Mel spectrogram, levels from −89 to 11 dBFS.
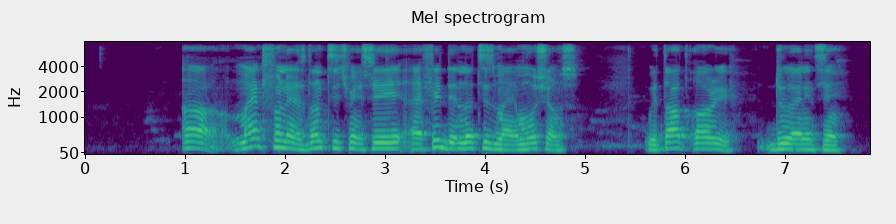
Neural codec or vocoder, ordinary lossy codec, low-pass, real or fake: vocoder, 24 kHz, 100 mel bands, Vocos; none; 7.2 kHz; fake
